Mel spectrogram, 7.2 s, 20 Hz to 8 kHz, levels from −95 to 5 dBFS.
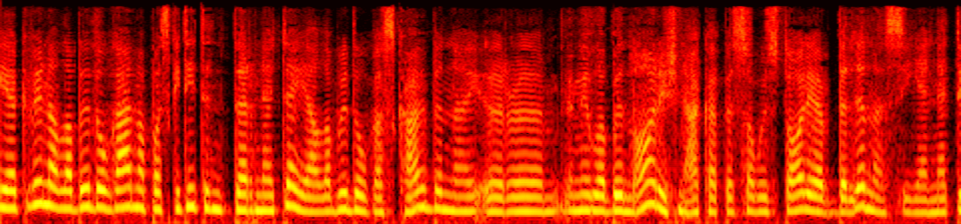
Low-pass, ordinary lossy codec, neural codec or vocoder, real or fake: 7.2 kHz; AAC, 32 kbps; codec, 16 kHz, 0.5 kbps, X-Codec, HuBERT features, trained on LibriSpeech; fake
